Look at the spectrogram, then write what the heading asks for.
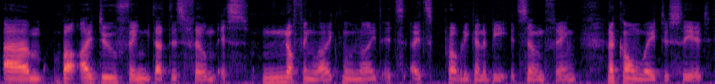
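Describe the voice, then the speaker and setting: A man's voice: mid-range voice, level tone, moderate pace, hardly any pauses. A man from Belgium, a cinema box office supervisor, chatting casually about films with many fillers. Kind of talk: casual film chat.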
